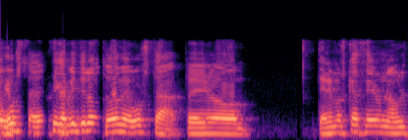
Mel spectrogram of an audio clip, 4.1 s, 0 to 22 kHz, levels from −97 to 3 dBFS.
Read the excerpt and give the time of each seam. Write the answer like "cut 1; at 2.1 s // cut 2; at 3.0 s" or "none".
cut 1; at 1.0 s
